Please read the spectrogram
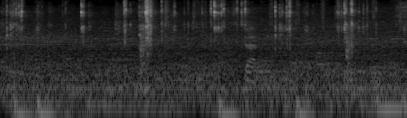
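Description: Poker chips clicking together a handful of times as a bet is counted out from a stack and pushed in; scattered, faint clicks.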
